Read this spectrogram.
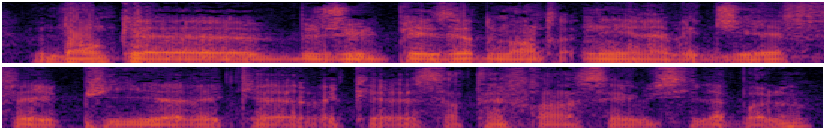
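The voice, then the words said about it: Québécois French accent. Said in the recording (French): “l'animateur, ait l'accent québécois ... l'animateur a un accent québécois”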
